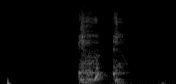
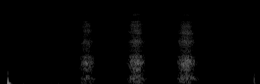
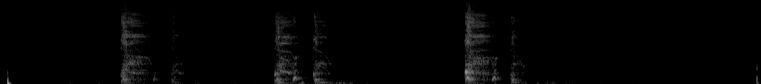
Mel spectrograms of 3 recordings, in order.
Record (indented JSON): {
  "cough_length": "1.8 s",
  "cough_amplitude": 1301,
  "cough_signal_mean_std_ratio": 0.4,
  "exhalation_length": "2.6 s",
  "exhalation_amplitude": 1076,
  "exhalation_signal_mean_std_ratio": 0.35,
  "three_cough_length": "7.6 s",
  "three_cough_amplitude": 4015,
  "three_cough_signal_mean_std_ratio": 0.29,
  "survey_phase": "beta (2021-08-13 to 2022-03-07)",
  "age": "18-44",
  "gender": "Female",
  "wearing_mask": "No",
  "symptom_runny_or_blocked_nose": true,
  "symptom_diarrhoea": true,
  "symptom_onset": "3 days",
  "smoker_status": "Never smoked",
  "respiratory_condition_asthma": false,
  "respiratory_condition_other": false,
  "recruitment_source": "REACT",
  "submission_delay": "0 days",
  "covid_test_result": "Negative",
  "covid_test_method": "RT-qPCR"
}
